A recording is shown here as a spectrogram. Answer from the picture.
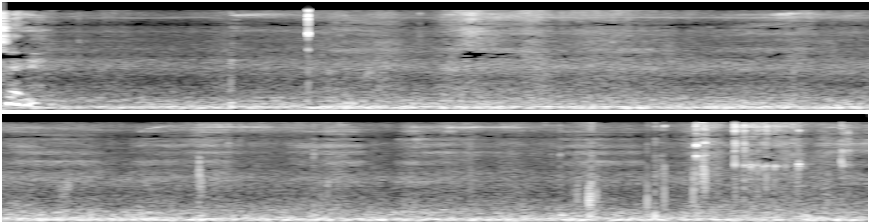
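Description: A steady low outdoor rumble, with a brief scuff of a shoe skidding on ice near the end.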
